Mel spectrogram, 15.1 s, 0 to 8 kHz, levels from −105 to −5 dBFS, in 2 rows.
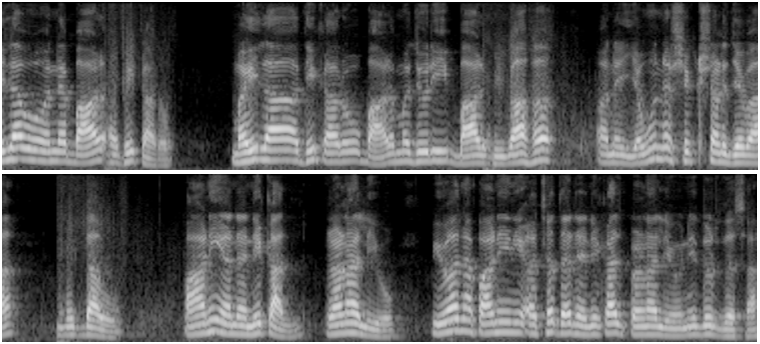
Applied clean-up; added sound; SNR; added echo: neural separator model SepFormer DNS4.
